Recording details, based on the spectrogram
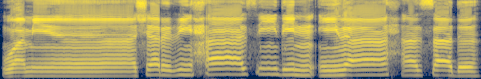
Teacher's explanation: اخفا میں آپ کی آواز مکمل طور پر آپ کے ناک میں نہیں جاتی ہے، جبکہ جب غنہ کریں گے تو آپ کی آواز مکمل طور پر کمپلیٹلی آپ کے نزل کیویٹی سے ادا ہوگی، آپ کے ناک سے ادا ہوگی۔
